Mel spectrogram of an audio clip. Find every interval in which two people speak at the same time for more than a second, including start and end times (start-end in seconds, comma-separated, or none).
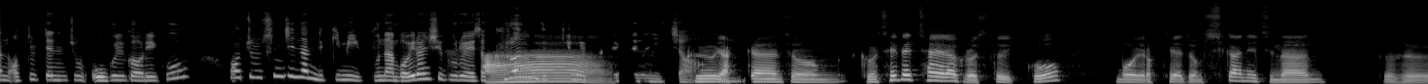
4.8-6.2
